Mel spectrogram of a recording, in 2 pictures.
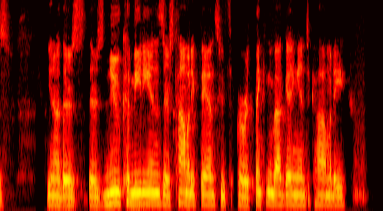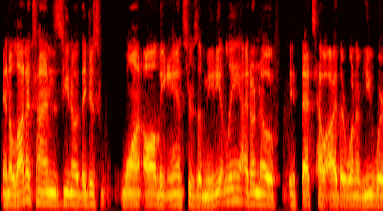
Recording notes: sat down with me on Zoom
